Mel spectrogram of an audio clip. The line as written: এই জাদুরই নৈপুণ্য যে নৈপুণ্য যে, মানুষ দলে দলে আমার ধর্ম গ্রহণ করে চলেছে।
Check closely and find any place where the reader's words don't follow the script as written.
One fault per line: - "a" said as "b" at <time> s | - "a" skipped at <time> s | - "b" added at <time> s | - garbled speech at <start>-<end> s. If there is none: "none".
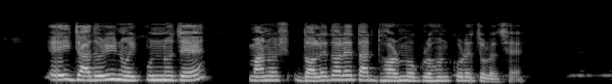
- "নৈপুণ্য যে" skipped at 1.9 s
- "আমার" said as "তার" at 3.5 s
